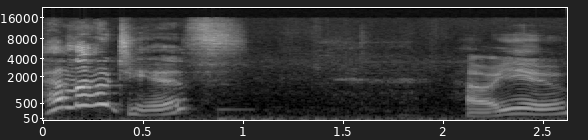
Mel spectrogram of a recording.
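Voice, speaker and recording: A man's put-on character voice at a high pitch. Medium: actual play. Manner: sweet, doting.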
